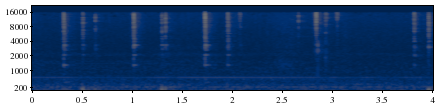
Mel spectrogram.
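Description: An A&W aluminum drink can is held tilted in both hands and tapped and scratched with fingertips and nails. Quick, bright metallic clicks and taps come in an uneven rhythm, some carrying a soft low thump, over a faint steady hum.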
